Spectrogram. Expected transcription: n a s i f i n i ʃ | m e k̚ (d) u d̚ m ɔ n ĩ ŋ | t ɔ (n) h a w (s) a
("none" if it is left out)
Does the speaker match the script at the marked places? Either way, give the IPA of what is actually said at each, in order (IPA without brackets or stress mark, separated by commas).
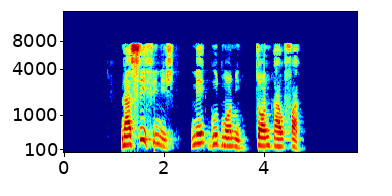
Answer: ɡ, n, f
